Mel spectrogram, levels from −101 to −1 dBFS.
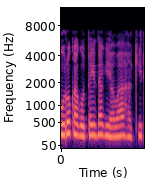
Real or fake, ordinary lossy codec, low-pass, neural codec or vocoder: real; none; 7.2 kHz; none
